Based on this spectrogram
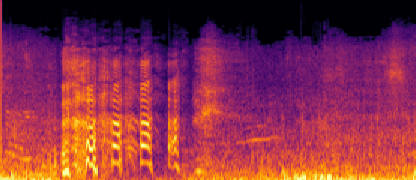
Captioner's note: laughter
